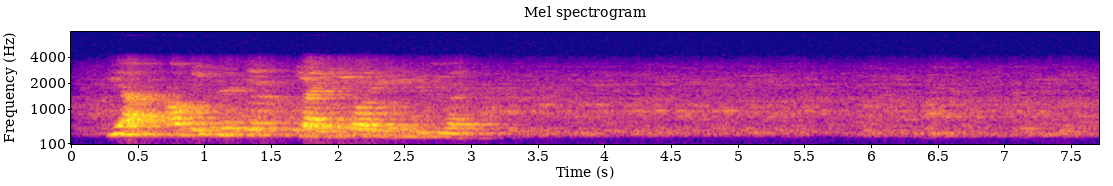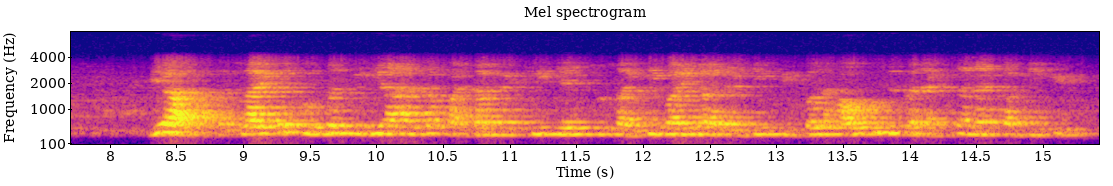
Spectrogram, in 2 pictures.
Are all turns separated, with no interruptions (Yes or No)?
No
